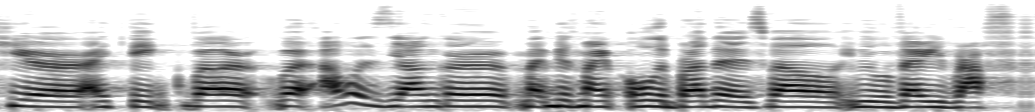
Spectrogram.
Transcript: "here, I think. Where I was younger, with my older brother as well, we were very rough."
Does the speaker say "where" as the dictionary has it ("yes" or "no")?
no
